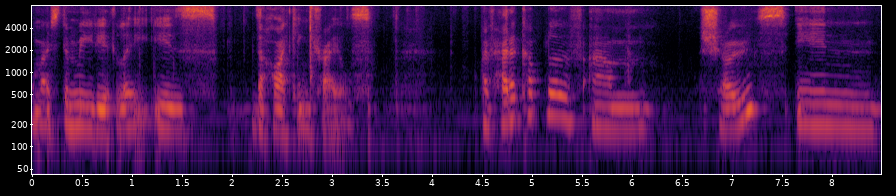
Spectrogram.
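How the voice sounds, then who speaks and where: In an Australian accent, a woman speaks very slowly in a fairly low pitch. Her tone is dark and mellow, somewhat breathy, with lively intonation. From Australia, Tasmania. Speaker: watercolour artist. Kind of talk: live painting tutorial chat. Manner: casual, hesitant with fillers.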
